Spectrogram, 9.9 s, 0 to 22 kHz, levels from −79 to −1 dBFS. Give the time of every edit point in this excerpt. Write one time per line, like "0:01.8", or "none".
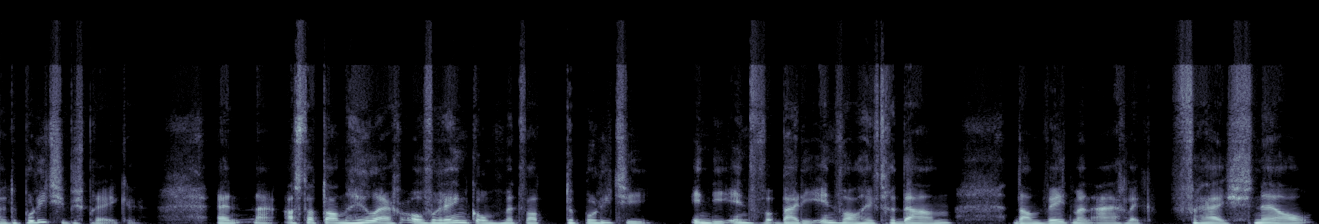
none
